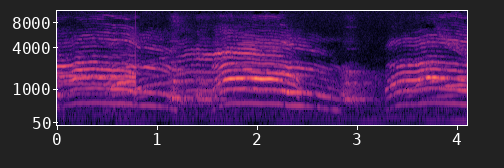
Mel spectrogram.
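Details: Noisy cat fight, with loud overlapping caterwauls that swell and bend in pitch, one wail sliding into the next with barely a break, harsh and strained in tone.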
